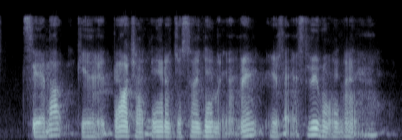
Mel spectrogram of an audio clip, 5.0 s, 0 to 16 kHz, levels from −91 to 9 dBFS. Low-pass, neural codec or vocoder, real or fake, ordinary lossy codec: 9.9 kHz; autoencoder, 22.05 kHz, a latent of 192 numbers a frame, VITS, trained on one speaker; fake; Opus, 32 kbps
